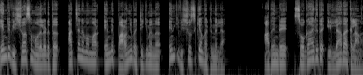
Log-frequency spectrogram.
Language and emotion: Malayalam, disgusted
